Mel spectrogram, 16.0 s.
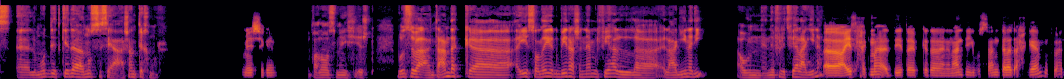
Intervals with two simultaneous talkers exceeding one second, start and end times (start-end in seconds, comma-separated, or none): none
